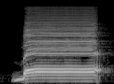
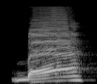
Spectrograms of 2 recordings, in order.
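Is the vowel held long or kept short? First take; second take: long; short. First: The vowel is drawn out long. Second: The vowel is kept short. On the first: The speaker calls it wrong. "tidak memanjangkan bacaan seperti ba bi bu" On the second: The speaker calls it right. "Jadi harus konsisten satu harokat"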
